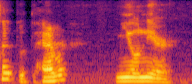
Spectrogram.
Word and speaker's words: Mjolnir: How do you pronounce it? The hammer? Mjolnir. Mjolnir.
